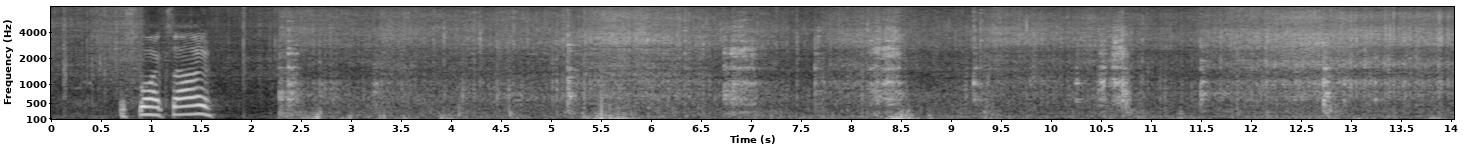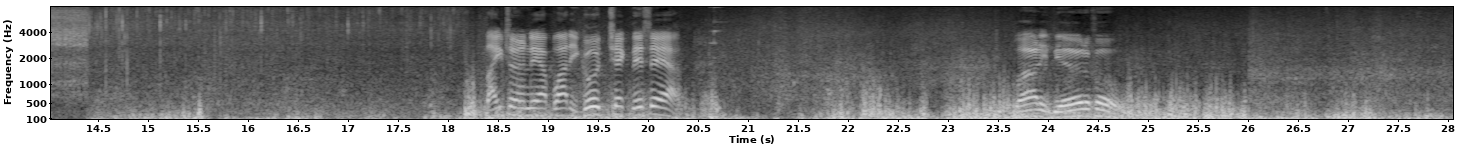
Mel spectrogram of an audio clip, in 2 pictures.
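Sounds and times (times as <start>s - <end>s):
food sizzling in oil: 0.0s - 18.2s
metal spatula scraping a pan: 2.3s - 3.5s, 5.0s - 13.4s
wind rumbling on microphone: 2.3s - 28.0s.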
